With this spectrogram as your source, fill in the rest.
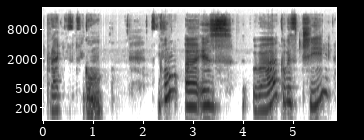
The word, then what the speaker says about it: Qigong: It's pronounced Qigong in Chinese.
